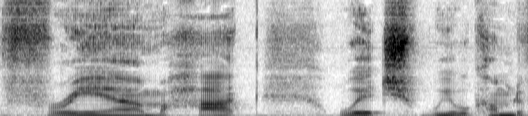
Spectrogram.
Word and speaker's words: Frewaka: It looks like it's Freewaka, but I actually don't think that's how you pronounce it because this is an Irish title. It is phonetically in the spelling of Irish language word of Fream Hawk, which we will come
